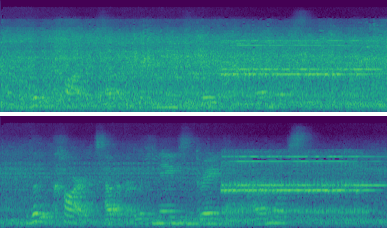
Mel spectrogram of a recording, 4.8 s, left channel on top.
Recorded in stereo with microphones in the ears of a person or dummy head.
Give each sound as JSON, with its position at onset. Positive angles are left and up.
{"t": 0.3, "sound": "a woman speaking", "side_deg": -60, "distance_m": 2.5}
{"t": 2.8, "sound": "a phone ringing", "side_deg": -5, "distance_m": 0.8}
